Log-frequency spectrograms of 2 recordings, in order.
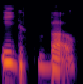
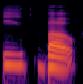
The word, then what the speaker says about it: Igbo: So when you look at the Hindi, you see it is Igbo. So it's not simply Igbo as it is pronounced in English. The G is prominent.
